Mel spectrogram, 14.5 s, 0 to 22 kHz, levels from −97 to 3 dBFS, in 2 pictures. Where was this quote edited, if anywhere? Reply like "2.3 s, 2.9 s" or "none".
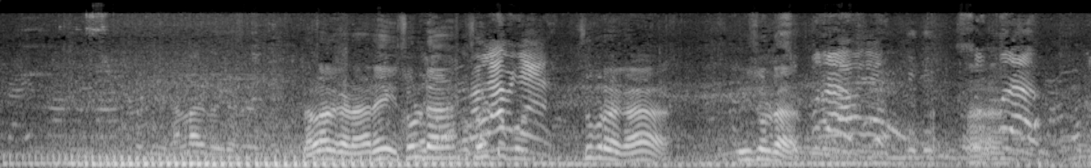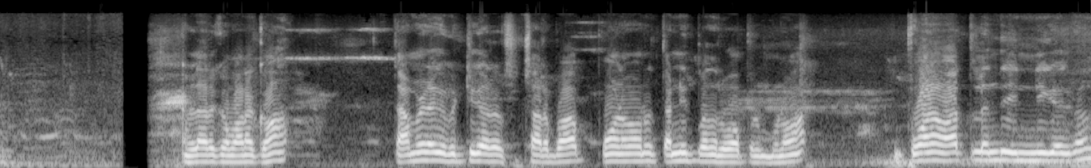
8.2 s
